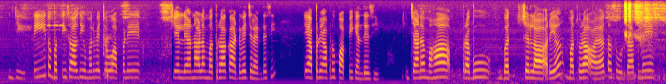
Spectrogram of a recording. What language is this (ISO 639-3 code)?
pan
